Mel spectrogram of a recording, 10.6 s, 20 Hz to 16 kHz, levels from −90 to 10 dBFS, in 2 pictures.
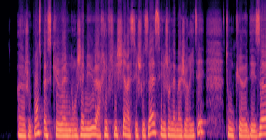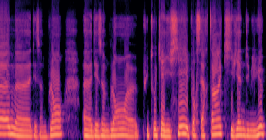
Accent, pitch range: French, 155-185 Hz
